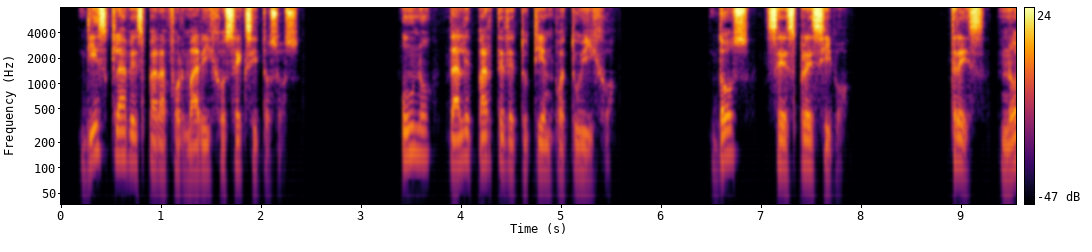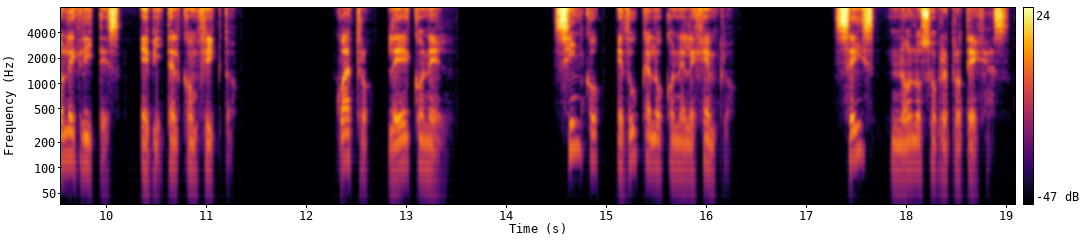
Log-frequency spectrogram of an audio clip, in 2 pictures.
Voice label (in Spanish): Audio Libro Resumen; 10 claves para formar hijos triunfadores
